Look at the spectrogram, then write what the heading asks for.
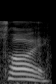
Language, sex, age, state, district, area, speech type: Assamese, female, 60+, Assam, Lakhimpur, rural, read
